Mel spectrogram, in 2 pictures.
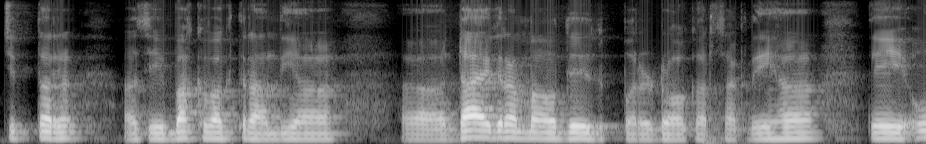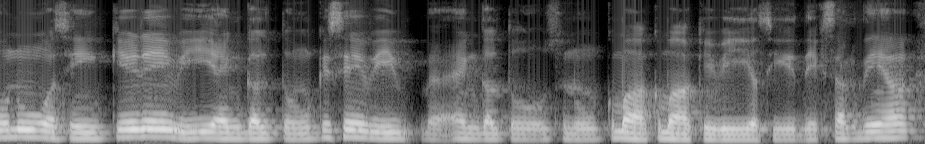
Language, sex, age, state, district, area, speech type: Punjabi, male, 30-45, Punjab, Fatehgarh Sahib, urban, spontaneous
